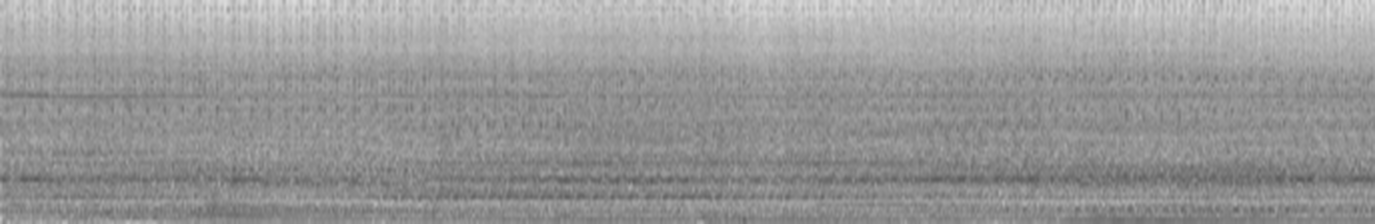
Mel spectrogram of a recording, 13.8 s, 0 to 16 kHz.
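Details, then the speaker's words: 2021 Dodge Charger Police, 5.7 HEMI V8, RWD, 8-speed automatic, 130,000 highway miles, freshly serviced with new battery: steady low hum and even hiss at idle, no ticks or knocks; healthy idle. "Vehicle doesn't have any funny noises, no funny ticks, and she is in immaculate running condition and shape, folks. Let me be quiet so you can hear the engine."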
